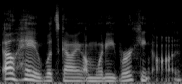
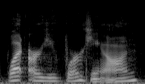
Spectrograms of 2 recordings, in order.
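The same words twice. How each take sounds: First: Easy, open catch-up tone; just checking in, no judgment; friendly question. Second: Eye-rolling, suspicious "What are you working on?"; accusing question. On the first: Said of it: "in the first instance where you're just like". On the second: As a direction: ask it with a frown, as if they're at fault. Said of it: "She's rolling her eyes". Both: Shown as a demonstration.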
